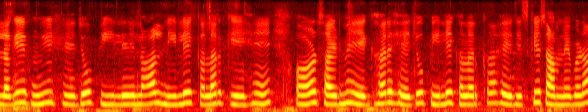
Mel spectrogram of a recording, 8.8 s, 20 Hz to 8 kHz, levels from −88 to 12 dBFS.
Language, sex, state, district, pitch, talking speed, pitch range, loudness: Hindi, female, Haryana, Charkhi Dadri, 245 Hz, 165 wpm, 235-270 Hz, -16 LUFS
